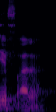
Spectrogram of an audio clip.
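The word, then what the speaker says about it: اِفْعَلْ: Bacanya if'al. Karena kalau ain fi'ilnya itu fathah, maka hamzah depannya itu kasroh.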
